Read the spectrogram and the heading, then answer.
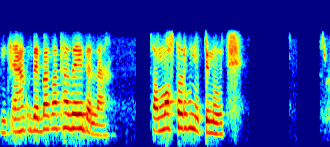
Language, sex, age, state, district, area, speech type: Odia, female, 45-60, Odisha, Gajapati, rural, conversation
